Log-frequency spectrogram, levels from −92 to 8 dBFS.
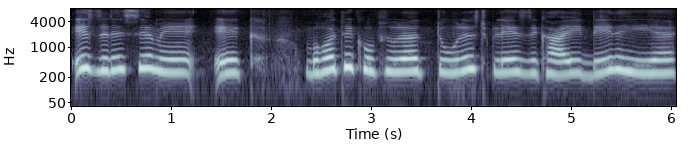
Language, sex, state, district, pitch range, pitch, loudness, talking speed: Hindi, female, Jharkhand, Palamu, 250-295 Hz, 265 Hz, -15 LUFS, 130 wpm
